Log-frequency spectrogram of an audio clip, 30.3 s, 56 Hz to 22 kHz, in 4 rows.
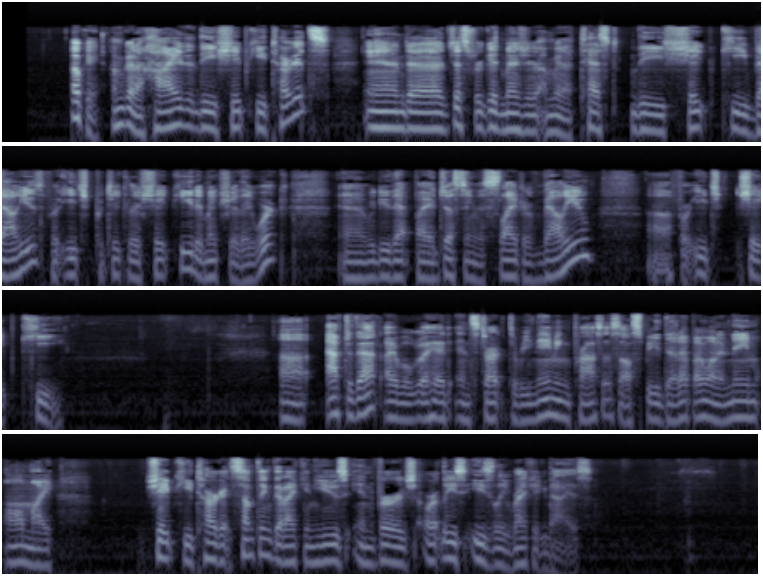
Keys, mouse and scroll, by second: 3.7 click, 5.3 h, 6.7 shift+middle click, 7.9 click, 8.8 KP_5, 10.5 shift+middle click, 12.5-15.2 drag, 16.5 click, 17.5 click, 17.8 click, 18.0 click, 18.3 click, 18.7 click, 19.0 click, 19.3 click, 19.8 click, 19.9 click, 20.2 click, 20.8 shift+click, 21.1 click, 21.5 click, 22.4 click, 22.7-23.7 shift+drag, 23.2 BackSpace, 23.9 click, 24.0 click, 24.6-25.9 drag, 26.0 shift+click, 26.5 shift+BackSpace, 26.8 middle click, 26.9 middle click, 27.3 click, 27.6 click, 27.8 middle click, 28.0 middle click, 28.6 click, 29.0 middle click, 29.8 middle click, 30.0 shift+middle click.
